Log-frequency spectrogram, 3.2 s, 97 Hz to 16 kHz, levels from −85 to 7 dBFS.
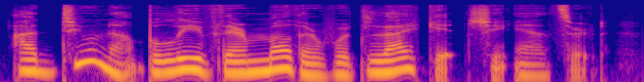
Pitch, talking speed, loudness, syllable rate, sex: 190 Hz, 205 wpm, -17 LUFS, 5.5 syllables/s, female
